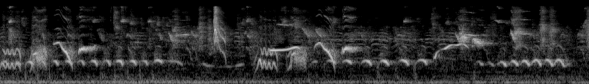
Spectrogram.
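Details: White-rumped shama kept in a cage in the mating season: varied rich whistles and sweeping phrases over a steady low warbling series of rolling notes, with sharp high chips interspersed throughout.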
